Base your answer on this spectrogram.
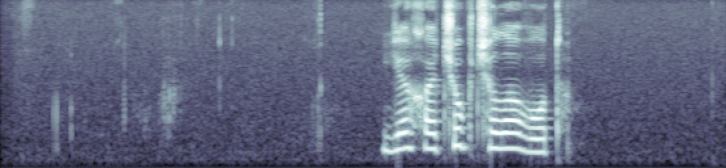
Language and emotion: Russian, neutral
